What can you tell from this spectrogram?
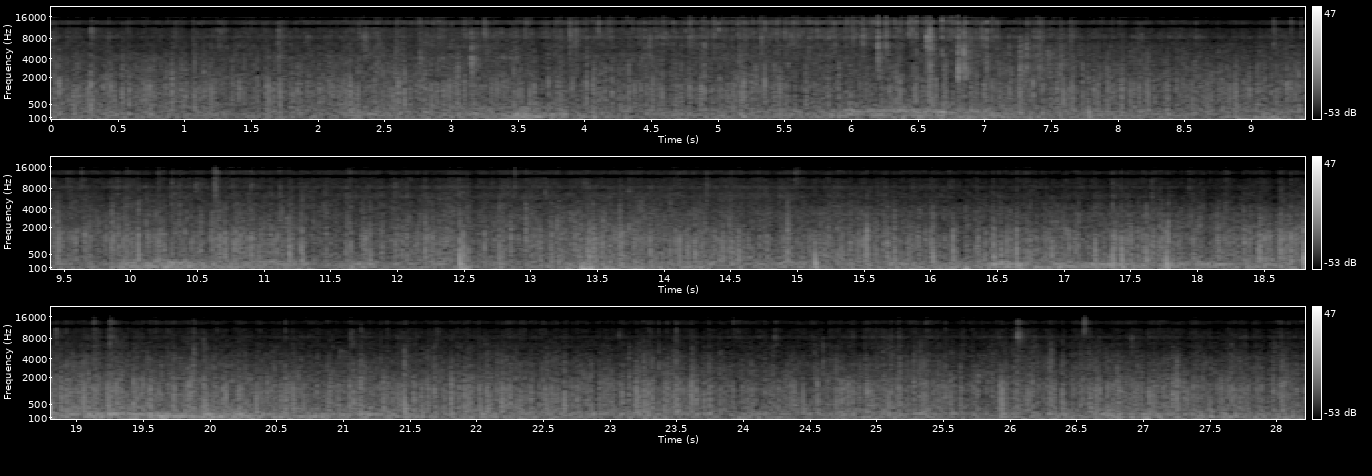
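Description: Steady rain falling, a dense hiss with many small drop taps all through.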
